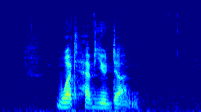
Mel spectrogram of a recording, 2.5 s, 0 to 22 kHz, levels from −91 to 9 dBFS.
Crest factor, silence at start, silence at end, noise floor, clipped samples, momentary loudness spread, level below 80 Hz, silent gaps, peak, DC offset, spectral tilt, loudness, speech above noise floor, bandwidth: 28 dB; 0.7 s; 0.8 s; -79 dBFS; under 0.1%; 16 LU; -80 dBFS; none; -20 dBFS; under 0.1%; -3.5 dB/octave; -44 LUFS; 35 dB; 15 kHz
